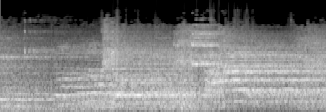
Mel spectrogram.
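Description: A badminton rally in a large, echoing hall: sharp strikes of a Flypower Cakra racket on a shuttlecock, about a second apart.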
